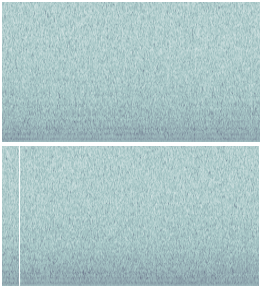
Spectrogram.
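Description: Steady low electrical hum with faint hiss from a recording that picked up no live sound, a technical fault. About halfway through come two sharp clicks, a small one and then a much louder one half a second later.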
